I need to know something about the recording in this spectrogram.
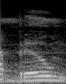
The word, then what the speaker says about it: Abrão: Mas era Abrão que se pronunciava, né? Aqui se diz Abraão.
